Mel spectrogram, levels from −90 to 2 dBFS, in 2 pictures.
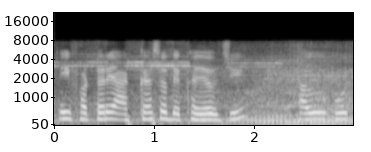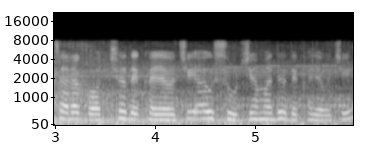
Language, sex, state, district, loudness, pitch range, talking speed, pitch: Odia, female, Odisha, Khordha, -12 LUFS, 205-235 Hz, 140 wpm, 225 Hz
